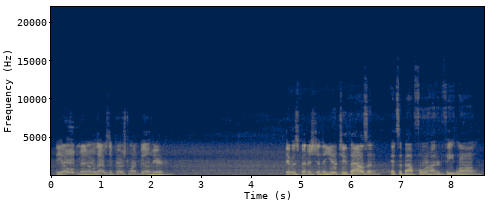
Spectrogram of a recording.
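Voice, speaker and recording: A man's voice: mid-range voice, darkish tone, a little hiss or hum, rough recording. A man guiding a group through a feed mill, folksy and quizzing the crowd. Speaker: tour guide at a feed mill. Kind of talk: guided tour talk to a group.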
